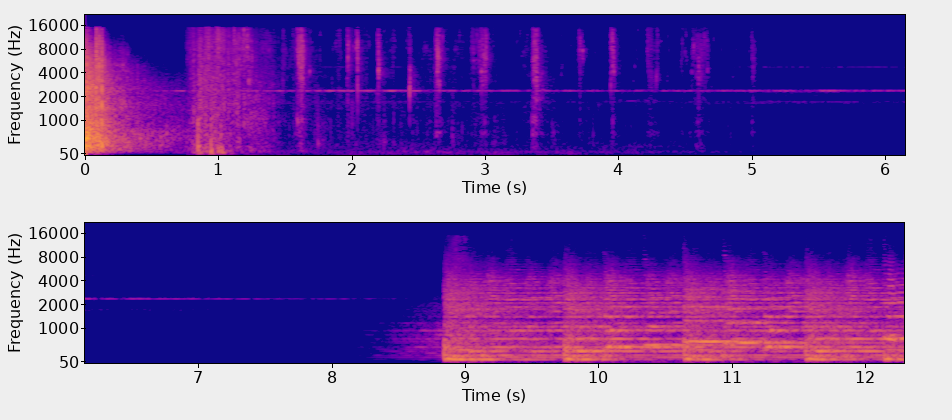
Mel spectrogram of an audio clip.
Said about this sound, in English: Rick cocked the hammer of the gun, stuck it in his mouth, and fired.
